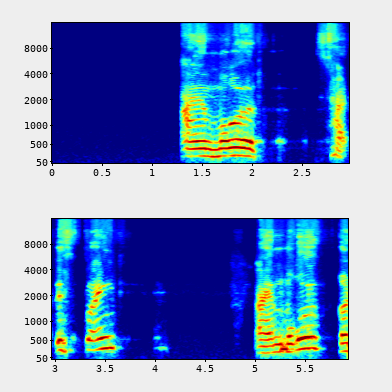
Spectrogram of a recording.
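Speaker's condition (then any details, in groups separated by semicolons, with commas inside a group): Cerebral palsy; spastic left hand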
